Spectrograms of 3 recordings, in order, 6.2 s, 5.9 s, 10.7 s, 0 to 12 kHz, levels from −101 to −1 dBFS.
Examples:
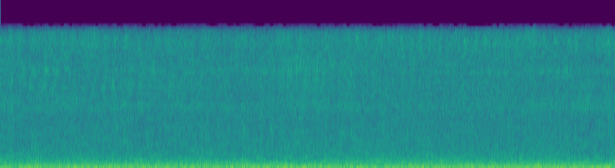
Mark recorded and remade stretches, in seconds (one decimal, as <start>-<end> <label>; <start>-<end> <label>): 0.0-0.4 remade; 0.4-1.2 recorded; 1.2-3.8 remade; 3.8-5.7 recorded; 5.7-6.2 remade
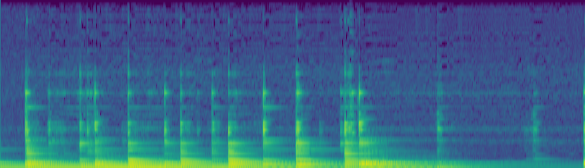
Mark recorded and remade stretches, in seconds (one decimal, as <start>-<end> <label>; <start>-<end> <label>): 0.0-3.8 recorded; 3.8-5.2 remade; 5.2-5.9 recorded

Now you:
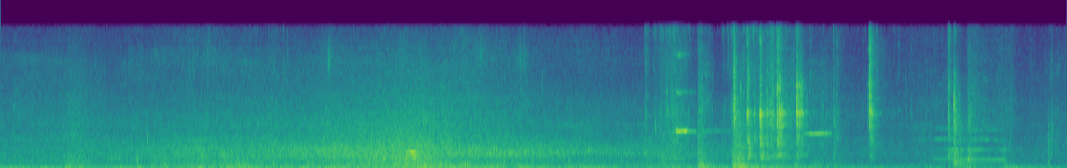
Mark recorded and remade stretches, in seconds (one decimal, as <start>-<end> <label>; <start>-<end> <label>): 0.0-7.0 remade; 7.0-7.7 recorded; 7.7-10.7 remade

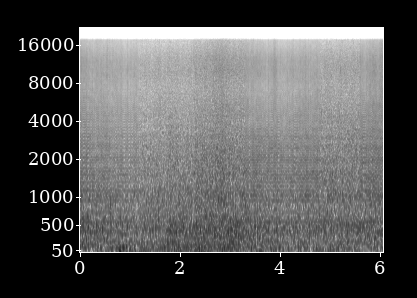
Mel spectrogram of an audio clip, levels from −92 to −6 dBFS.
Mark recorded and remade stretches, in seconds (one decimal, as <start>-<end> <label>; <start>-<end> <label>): 0.0-1.2 remade; 1.2-3.3 recorded; 3.3-4.8 remade; 4.8-5.6 recorded; 5.6-6.1 remade

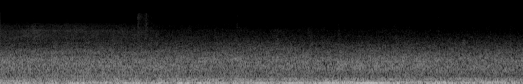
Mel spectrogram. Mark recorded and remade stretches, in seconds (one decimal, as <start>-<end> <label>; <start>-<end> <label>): 0.0-4.2 remade; 4.2-4.8 recorded; 4.8-5.2 remade

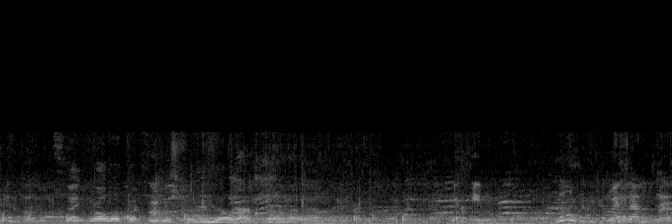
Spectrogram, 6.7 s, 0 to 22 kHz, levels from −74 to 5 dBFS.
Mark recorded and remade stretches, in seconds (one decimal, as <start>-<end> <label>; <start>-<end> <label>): 0.0-0.5 remade; 0.5-2.4 recorded; 2.4-6.7 remade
